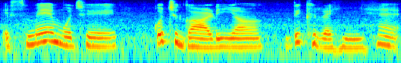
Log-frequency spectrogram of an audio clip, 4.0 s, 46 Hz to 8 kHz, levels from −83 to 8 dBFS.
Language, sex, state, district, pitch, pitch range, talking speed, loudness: Hindi, female, Madhya Pradesh, Katni, 185 Hz, 175-230 Hz, 105 wpm, -16 LUFS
